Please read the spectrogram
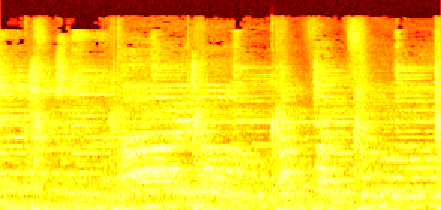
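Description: Mixed choir of young men and women singing a Mizo hymn in parts, the voices sustained and continuous.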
